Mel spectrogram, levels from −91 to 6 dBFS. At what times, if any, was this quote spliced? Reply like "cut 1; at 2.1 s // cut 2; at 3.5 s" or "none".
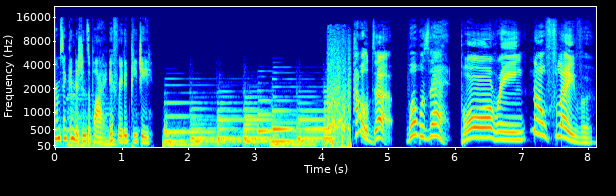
cut 1; at 1.5 s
